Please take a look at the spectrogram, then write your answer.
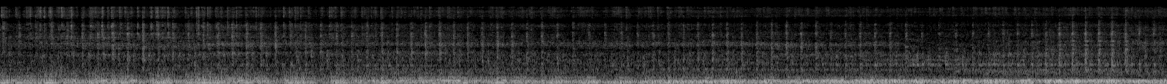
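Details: LS1 V8 in a Chevrolet Camaro Z28 with Comp Cams and SLP parts, idling with a deep, steady bottom-end knock from a spun rod bearing.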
